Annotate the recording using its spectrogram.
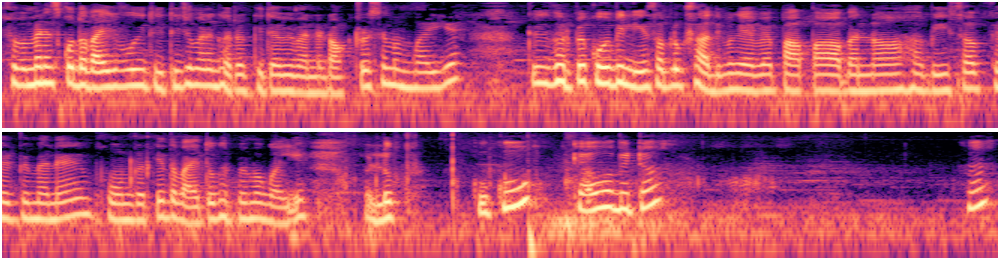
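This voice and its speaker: Recorded on a phone in a bedroom, this casual home vlog features a young woman talking fast and softly about her sick child, slipping into a higher voice to coo at him. A slight hiss or hum can be heard.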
